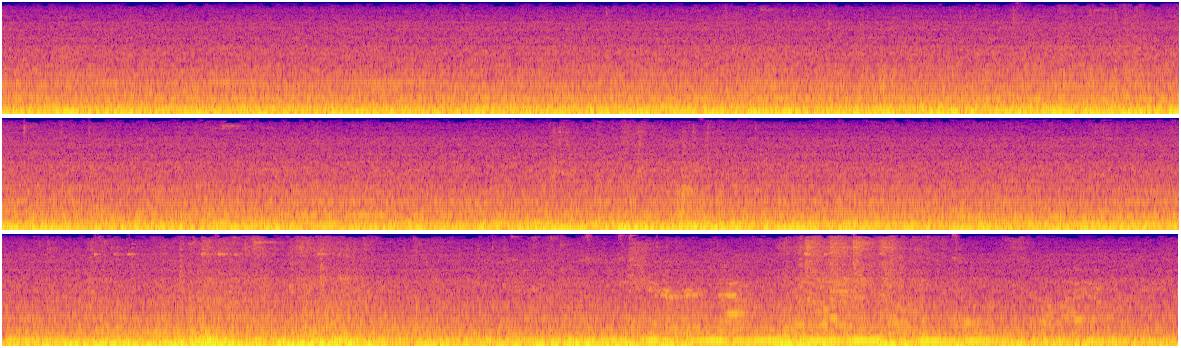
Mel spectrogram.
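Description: A bus engine rumbles steadily while driving.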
